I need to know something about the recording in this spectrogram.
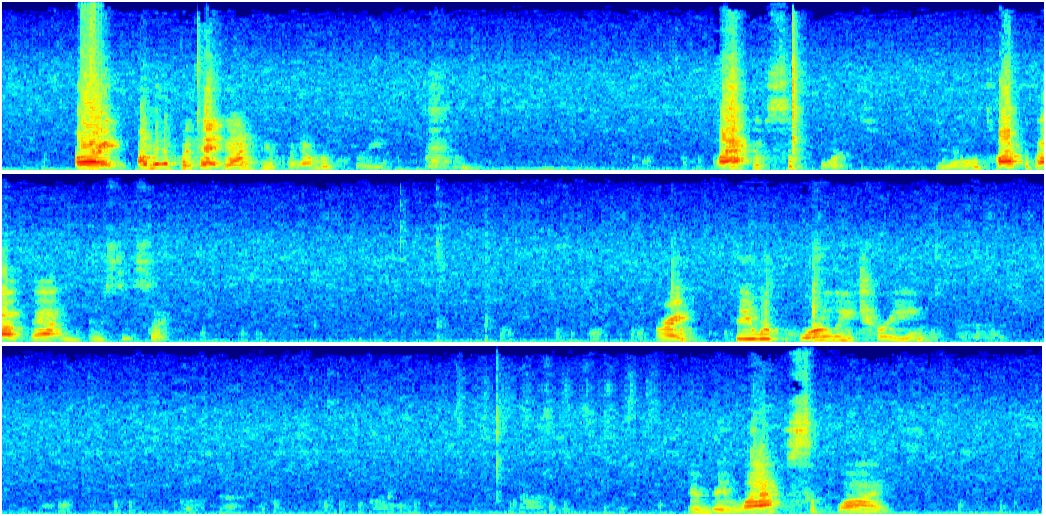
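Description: A young woman speaks quietly and calmly close by, in short bursts with pauses.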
